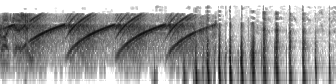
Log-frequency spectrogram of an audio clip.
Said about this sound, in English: Alarm activated. All guardians alerted. Alarm activated. All guardians alerted. Location, video, sound.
